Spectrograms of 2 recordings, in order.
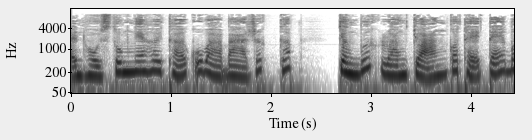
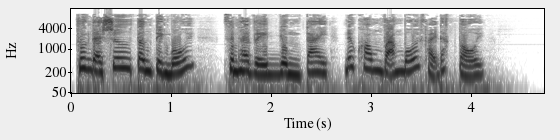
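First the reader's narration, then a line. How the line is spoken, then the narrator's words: Loud. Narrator (Vietnamese): Lệnh Hồ Xung lớn tiếng nói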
